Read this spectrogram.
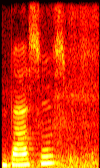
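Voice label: "Vasos", Spanish, female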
